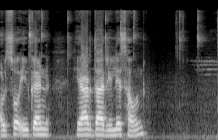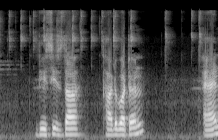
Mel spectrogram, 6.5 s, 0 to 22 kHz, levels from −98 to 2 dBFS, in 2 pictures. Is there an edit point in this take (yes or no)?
no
